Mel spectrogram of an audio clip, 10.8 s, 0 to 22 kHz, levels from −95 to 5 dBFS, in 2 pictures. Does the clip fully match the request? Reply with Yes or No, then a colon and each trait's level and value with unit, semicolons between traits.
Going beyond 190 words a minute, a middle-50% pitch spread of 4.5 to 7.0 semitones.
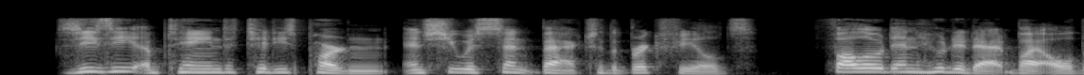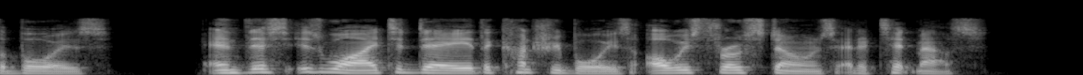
Yes: average, 200 wpm; wide, 5.5 semitones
